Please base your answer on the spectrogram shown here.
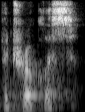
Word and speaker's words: Patroclus: They're sent, and with Achilles is his friend Patroclus.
